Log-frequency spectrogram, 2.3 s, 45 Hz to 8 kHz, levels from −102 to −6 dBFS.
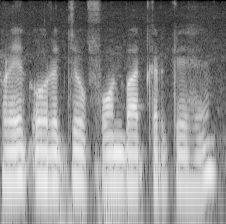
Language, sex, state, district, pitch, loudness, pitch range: Hindi, male, Arunachal Pradesh, Papum Pare, 115 Hz, -19 LUFS, 110-120 Hz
